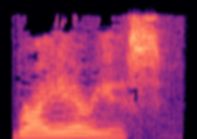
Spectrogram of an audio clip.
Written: Briareus

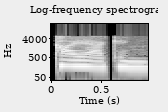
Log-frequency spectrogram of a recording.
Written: kayaking

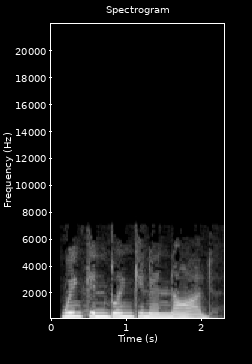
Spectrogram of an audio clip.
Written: wynken blynken and nod

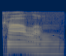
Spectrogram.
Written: Colum

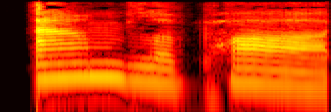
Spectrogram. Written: amblypod

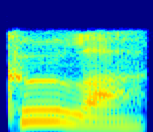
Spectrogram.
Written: Kula Gulf

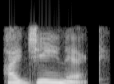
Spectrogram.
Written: hygienic

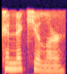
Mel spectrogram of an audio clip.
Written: canicular

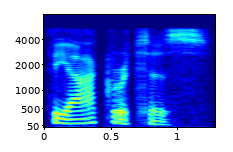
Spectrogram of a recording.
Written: Theocritus

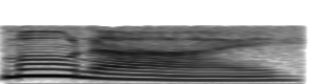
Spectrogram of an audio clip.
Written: mooneye

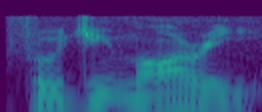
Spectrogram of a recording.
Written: Fujimori

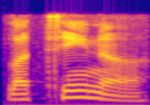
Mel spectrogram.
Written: Latina

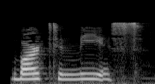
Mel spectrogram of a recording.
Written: Bartimaeus

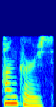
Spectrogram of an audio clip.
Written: hunkers

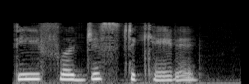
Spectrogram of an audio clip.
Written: dephlogisticated

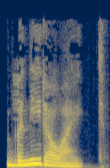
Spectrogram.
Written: benitoite

